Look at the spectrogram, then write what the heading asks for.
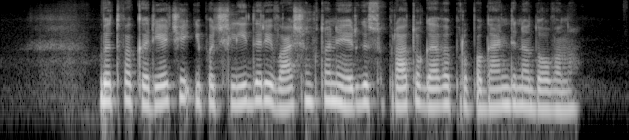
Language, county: Lithuanian, Vilnius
